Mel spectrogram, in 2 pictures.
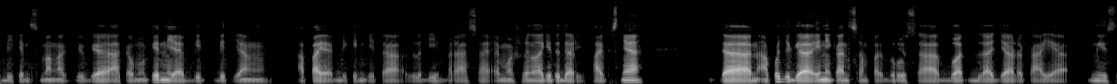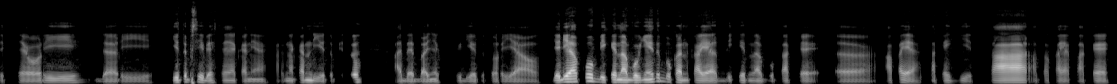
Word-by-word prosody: bikin 85 -4 -11
semangat 75 0 -9
juga 80 +1 -3
atau 80 - -9
mungkin 105 +7 -1
ya, 85 - 0
beat 80 -1 -12
beat - - -10
yang 75 -1 -7 0.3
apa - - -4
ya - - -2
bikin - - -13
kita - - -8
lebih 75 +3 -12
merasa - - -10
emosional 85 +3 -6
gitu 95 0 -3
dari 80 -4 -3
vibes-nya. 100 -1 0 0.8
Dan 85 - +7
aku 125 - -2
juga 95 -7 +5
ini 105 +1 +4
kan 85 +1 -2
sempat 90 -4 -9
berusaha 80 -1 -6
buat 85 +2 -2
belajar 75 -2 -4
kayak 75 +1 -8 0.2
music 90 -1 -8
theory 90 +3 -3 0.2
dari 75 0 -7 0.2
YouTube - - +1
sih - - +1
biasanya 90 +1 -3
kan 80 - -7
ya, 75 - -7
karena 85 +1 -10
kan 100 - -3
di 90 - -2
YouTube - - -20
itu - - +1 0.3
ada - - -5
banyak 75 +3 -4 0.2
video 80 -2 -8
tutorial. 75 -1 -6
Jadi 95 - +7
aku 155 +3 +5
bikin 110 -1 +5
lagunya 105 +2 +7
itu - - 0
bukan 105 -7 +2
kayak 90 -3 +3
bikin 90 +3 -7
lagu 85 -3 -6
pakai, - - -6
eee, 75 0 -7 0.2
apa - - -9
ya, - - +1
pakai 90 - -10
gitar 95 +4 +6
atau - - -16
kayak 80 -1 -5
pakai 85 -2 -4
85 Hz, 170 wpm, -26 LUFS, 80-95 Hz, 0.8 s, Dan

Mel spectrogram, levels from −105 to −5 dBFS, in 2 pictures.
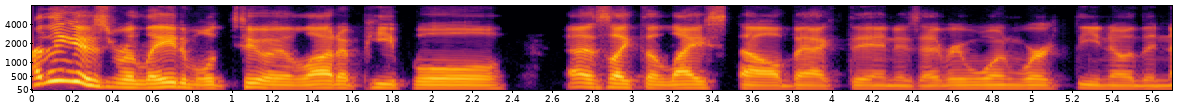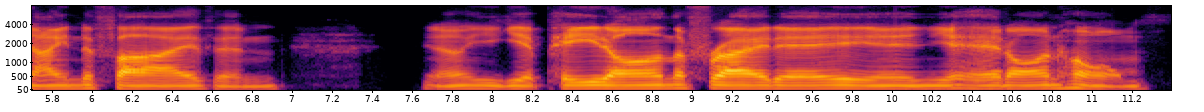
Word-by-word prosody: I - - +7
think 355 -1 +9
it - - +11
was 175 -8 +5
relatable 130 -3 +4
too, 140 -6 +2
a 110 - +1
lot 120 +3 +4
of - - -3
people 110 -4 0 0.3
that 145 - +2
was, 140 -1 +1
like, 130 -3 +5
the 115 -2 0
lifestyle 110 -3 +1
back 100 -1 -3
then, 100 -2 -5
is 95 0 -9
everyone 105 +2 -5
worked, 105 0 -4
you 110 -2 -4
know, 100 -1 -5
the 95 0 -8
9 100 +2 -4
to 105 - -5
5, 95 0 -1
and, 85 0 -11 0.7
you - - -17
know, 90 +2 -6
you 100 -1 -9
get 95 0 -4
paid 105 0 0
on 105 +1 +1
the 110 - -3
Friday, 100 -2 0
and 95 - -9
you 95 +2 -3
head 100 -1 -4
on 100 +1 -2
home. 90 -7 -6
105 Hz, 210 wpm, -23 LUFS, 95-110 Hz, 0.7 s, it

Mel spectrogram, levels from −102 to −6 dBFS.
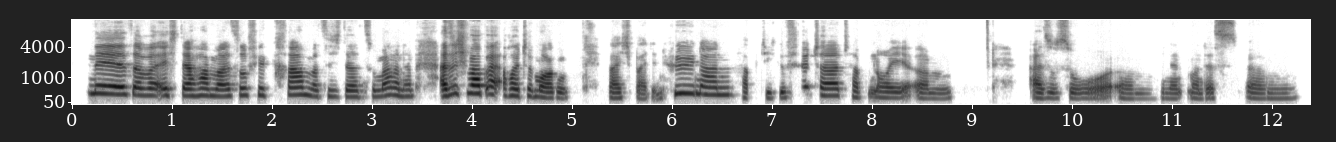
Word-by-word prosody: Ne, 305 -2 +7
ist 280 - -1
aber 245 -2 +3
echt 240 +1 -2
der 235 -1 +5
Hammer, 230 -2 +3
so 250 +2 -2
viel 250 0 -7
Kram, 260 +1 +2
was 215 -1 -6
ich 210 -1 -11
da 205 -1 -2
zu 210 +2 -10
machen 240 0 0
habe. 220 - -9 0.2
Also 225 +5 +6
ich 305 - -5
war 310 0 +10
bei 280 -2 +3
heute 230 -1 +1
Morgen 175 -4 +1 0.4
war 170 -1 -1
ich 170 - -11
bei 145 - -8
den 155 - -16
Hühnern, 275 - -1
habe 170 -1 -8
die 170 - -9
gefüttert, 240 +6 -1
habe 185 -1 -5
neu, 180 -1 -4
ähm 160 0 -8 0.8
also 170 -1 -3
so, 160 -1 -7
ähm 155 -1 -13
wie 165 - -17
nennt 155 0 -10
man 160 -2 -9
das, 165 - -10
ähm, 160 -1 -11
220 Hz, 195 wpm, -25 LUFS, 170-255 Hz, 0.8 s, war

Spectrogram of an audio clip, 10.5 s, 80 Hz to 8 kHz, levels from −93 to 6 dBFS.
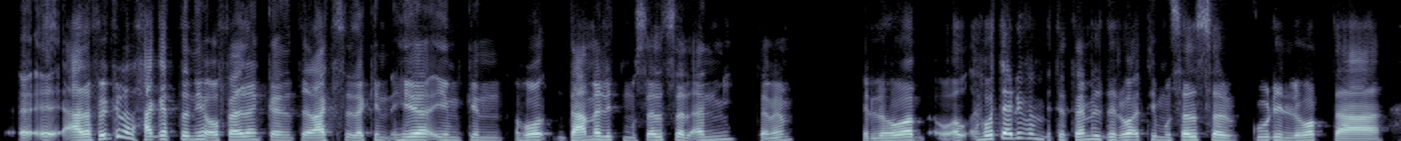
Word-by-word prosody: آآ - - +2 0.2
آآ، - - -5
على 155 +2 +5
فكرة 250 - 0
الحاجة 200 -5 +1
التانية 200 -1 -2
هو 150 - +3
فعلًا 170 +4 +2
كانت 155 -5 -5
العكس 150 +2 +2
لكن 150 +1 -4
هي 165 +1 +2
يمكن 150 -1 -9
هو 165 +5 +3
اتعملت 175 +3 +2
مسلسل 165 +3 -1
Anime 175 +6 -5 0.2
تمام، 150 +7 -4 0.5
اللي 130 +1 -5
هو 155 +4 +5
ب - - -21
هو - - -5 0.2
هو 205 +6 +2
تقريبًا 265 +2 +2
بتتعمل 175 -1 -3
دلوقتي 175 +1 0
مسلسل 155 -2 0
كوري 165 +1 -5
اللي 140 -3 -4
هو 155 +2 +3
بتاع 120 -6 +2
165 Hz, 175 wpm, -24 LUFS, 150-180 Hz, 0.5 s, على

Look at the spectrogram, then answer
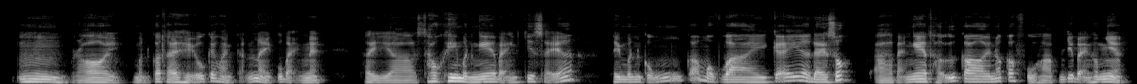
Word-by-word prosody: Ừm, 120 -5 +1
rồi, 95 -1 0
mình 95 -4 -7
có 130 +7 0
thể 110 -4 +1
hiểu 110 +4 0
cái 150 0 -1
hoàn 110 -8 -3
cảnh 125 +11 -4
này - - 0
của 120 - -1
bạn 95 -3 -4
nè. 100 -2 +1 0.5
Thì, 95 -1 -1
ờ, 95 0 -4
sau 135 +9 -2
khi 155 +4 +7
mình 110 -7 +5
nghe 125 +2 +4
bạn 105 -4 -3
chia 120 +5 -3
sẻ 130 - -4
á 185 +5 0 0.4
thì 120 - +2
mình 115 0 -1
cũng 110 +11 -3
có - - -3
một 185 - -1
vài 110 -2 +1
cái 175 -2 +2
đề 115 -2 +3
xuất, 195 - +3 0.3
à, 100 +1 -4
bạn 110 +5 -4
nghe 130 +1 +5
thử 130 +4 0
coi 130 -2 +3
nó 140 +4 0
có 170 +3 -1
phù 100 - -4
hợp 90 -1 -4
với 125 +5 -1
bạn 105 - -1
hông 120 +2 +1
nha. 120 -7 +3
115 Hz, 235 wpm, -22 LUFS, 100-130 Hz, 0.5 s, khi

